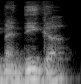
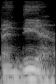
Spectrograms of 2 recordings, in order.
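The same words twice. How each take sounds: First: "bendiga" said ben-dee-gah; wrong pronunciation with g. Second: "bendiga" said ben-dee-ah; g left silent. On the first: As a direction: sound a hard g in "bendiga". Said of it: "You don't say". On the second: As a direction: drop the g in "bendiga". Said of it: "That's how you say it". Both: Shown as a demonstration.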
